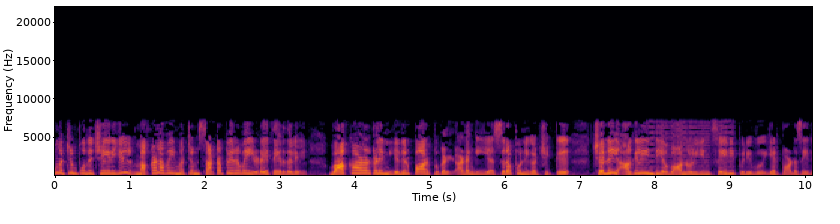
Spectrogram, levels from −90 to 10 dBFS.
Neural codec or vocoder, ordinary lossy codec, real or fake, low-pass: none; none; real; 7.2 kHz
